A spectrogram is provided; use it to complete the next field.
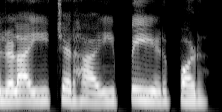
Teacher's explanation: इनके उच्चारण में जीभ को ऊपर उठाकर आगे की ओर विक्षिप्त किया जाता है। इसलिए इन्हें उत्क्षििप्तक ध्वनियां भी कहते हैं। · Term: उत्क्षिप्त ध्वनियां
